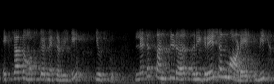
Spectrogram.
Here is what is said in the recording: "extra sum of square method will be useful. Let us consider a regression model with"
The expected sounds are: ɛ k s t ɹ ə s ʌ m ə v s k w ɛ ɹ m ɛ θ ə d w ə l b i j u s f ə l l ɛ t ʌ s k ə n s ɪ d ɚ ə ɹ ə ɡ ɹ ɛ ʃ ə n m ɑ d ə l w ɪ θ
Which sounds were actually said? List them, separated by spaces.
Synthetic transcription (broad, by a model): ɛ k s t ɹ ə s ʌ m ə p s k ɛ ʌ ɹ m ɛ t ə d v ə l b i j u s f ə l l ɛ t ʌ s k ə n s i d ɚ ɹ ə ɡ ɹ ɛ ʃ ə n m ɑ d ə l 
